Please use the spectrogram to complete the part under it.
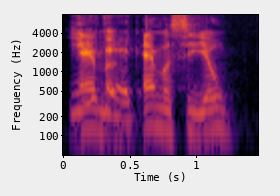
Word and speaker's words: Hermosillo: So, yeah he's saying that we figured out how to pronounce Hermosillo. Hermosillo.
